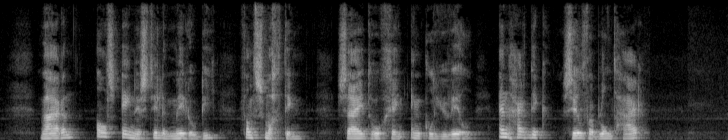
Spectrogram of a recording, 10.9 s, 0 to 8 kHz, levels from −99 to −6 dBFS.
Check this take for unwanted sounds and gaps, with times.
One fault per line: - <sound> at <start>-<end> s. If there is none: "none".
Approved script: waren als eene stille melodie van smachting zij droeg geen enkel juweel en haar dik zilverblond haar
none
